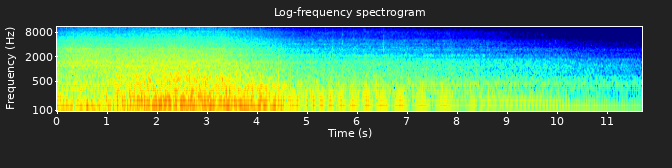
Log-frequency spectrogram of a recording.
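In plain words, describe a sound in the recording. A car engine rumbles as a car drives away and fades into the distance.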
